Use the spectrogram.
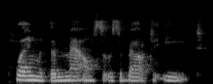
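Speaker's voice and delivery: usual speaking voice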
